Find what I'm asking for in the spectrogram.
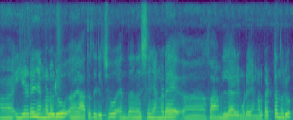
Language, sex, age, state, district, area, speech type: Malayalam, female, 18-30, Kerala, Kottayam, rural, spontaneous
